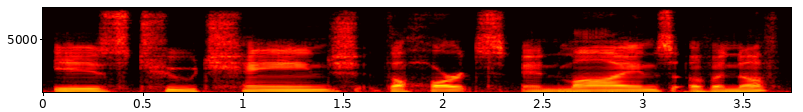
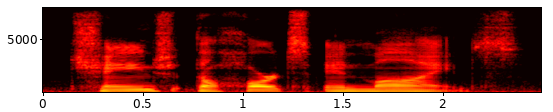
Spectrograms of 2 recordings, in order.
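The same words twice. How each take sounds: First: Is to change the hearts and minds, said slowly and deliberately; slow emphasis. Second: Change the hearts and minds, each word drawn out slowly; slow emphasis. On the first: Laying out the leftist plan to viewers, slow and deliberate. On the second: Repeating his key phrase to the chat, slow and deliberate. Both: Shown as a demonstration. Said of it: "notice what I said there".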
